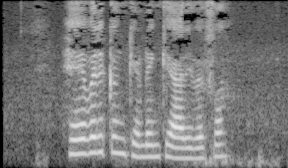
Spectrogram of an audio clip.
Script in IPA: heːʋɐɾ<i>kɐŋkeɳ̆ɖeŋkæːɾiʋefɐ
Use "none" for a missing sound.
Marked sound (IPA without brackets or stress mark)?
i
